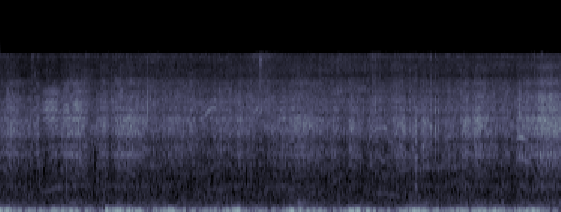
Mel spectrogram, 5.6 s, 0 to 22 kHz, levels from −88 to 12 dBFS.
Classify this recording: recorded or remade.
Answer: recorded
